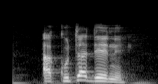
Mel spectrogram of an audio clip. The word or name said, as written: akutadenne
